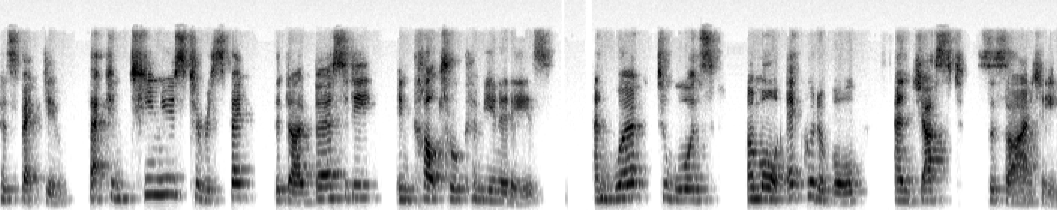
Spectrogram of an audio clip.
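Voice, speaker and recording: At a fairly slow pace, a woman with a fairly high pitch speaks amid audible room echo. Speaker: education researcher. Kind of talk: conference lecture.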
